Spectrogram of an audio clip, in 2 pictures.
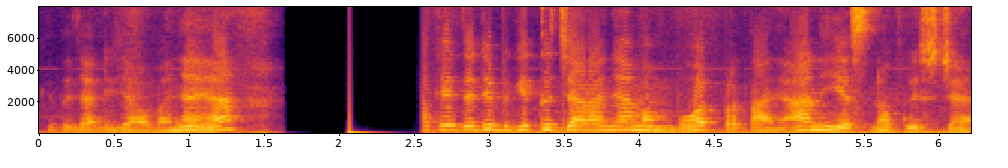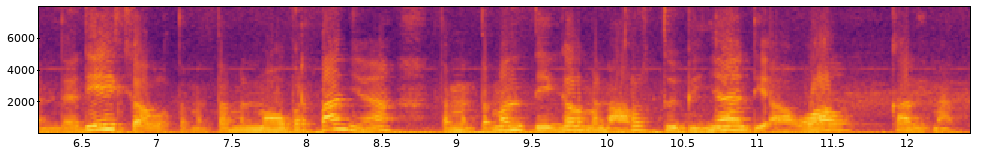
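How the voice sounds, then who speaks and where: A woman teaching an online English lesson, explaining step by step and slowing down for example sentences. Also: medium pitch, a little hiss or hum.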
